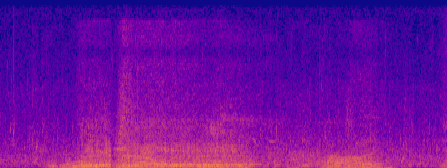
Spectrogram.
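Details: Three-year-old bear cub in the Alaska wilderness in autumn, begging its mother for food ever more aggressively as she rebuffs him; low harmonic moaning bawls in two drawn-out bursts, with rushing background noise between.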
